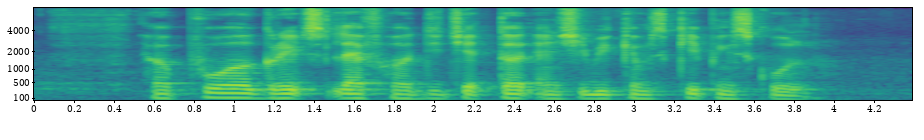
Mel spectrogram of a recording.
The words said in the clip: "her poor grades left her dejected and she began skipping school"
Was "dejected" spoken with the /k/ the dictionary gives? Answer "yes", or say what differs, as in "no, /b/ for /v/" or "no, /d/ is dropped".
no, /k/ is dropped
